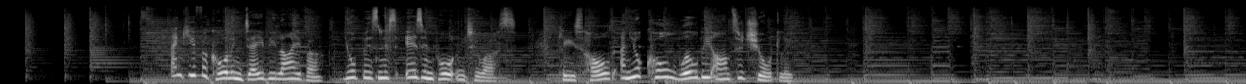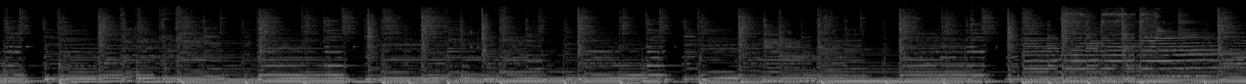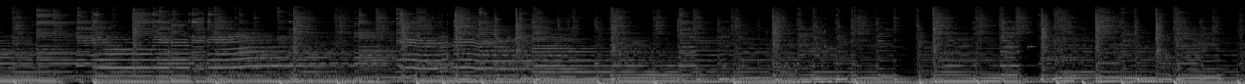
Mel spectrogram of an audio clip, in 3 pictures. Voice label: Female English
